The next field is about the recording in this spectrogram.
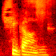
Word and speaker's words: Qigong: But it's called Qigong, and it's Q-I, and the second word is Q-O-N-G, but it's pronounced Qigong.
